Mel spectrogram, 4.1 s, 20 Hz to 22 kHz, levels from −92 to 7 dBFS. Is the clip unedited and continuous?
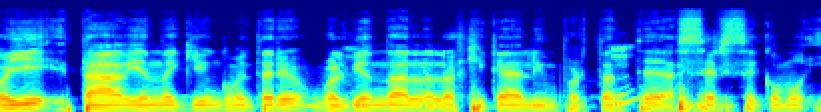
yes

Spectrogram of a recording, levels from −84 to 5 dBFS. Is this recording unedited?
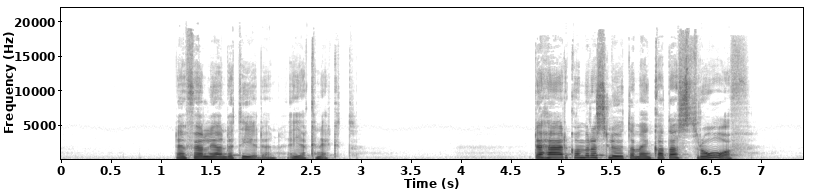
yes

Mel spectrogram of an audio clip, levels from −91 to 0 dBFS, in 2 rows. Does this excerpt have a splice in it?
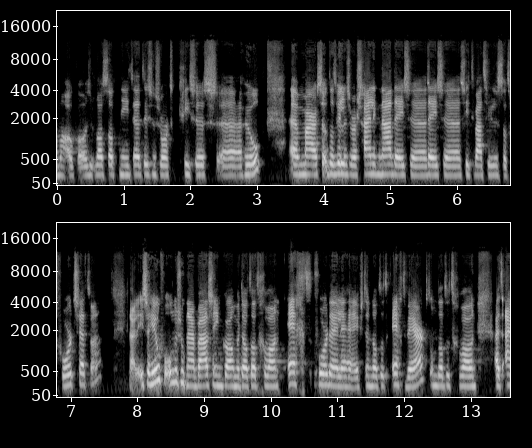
yes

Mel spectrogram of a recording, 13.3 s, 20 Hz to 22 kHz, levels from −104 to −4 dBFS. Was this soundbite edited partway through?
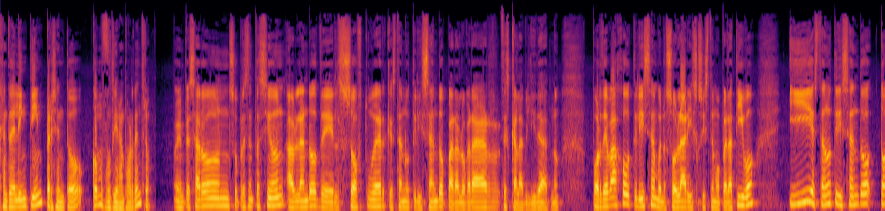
yes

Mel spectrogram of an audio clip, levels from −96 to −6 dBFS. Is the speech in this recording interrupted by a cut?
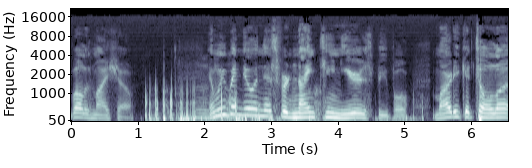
yes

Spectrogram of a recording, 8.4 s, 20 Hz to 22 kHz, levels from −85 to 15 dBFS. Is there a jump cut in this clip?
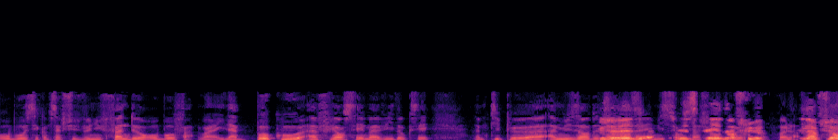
no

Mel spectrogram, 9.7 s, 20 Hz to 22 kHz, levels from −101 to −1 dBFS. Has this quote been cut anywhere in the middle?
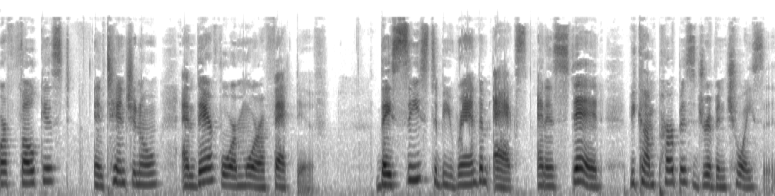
no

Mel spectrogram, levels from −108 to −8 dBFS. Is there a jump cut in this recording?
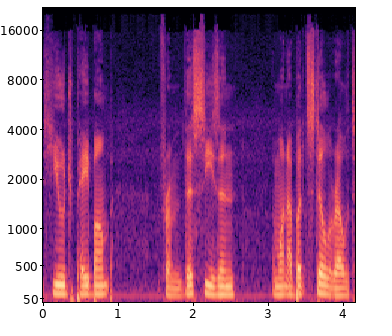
yes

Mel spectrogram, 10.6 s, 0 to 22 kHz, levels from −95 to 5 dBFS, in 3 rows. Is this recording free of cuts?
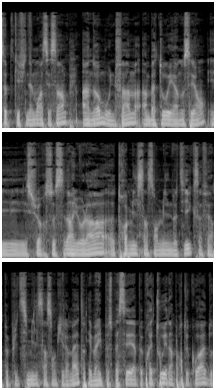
yes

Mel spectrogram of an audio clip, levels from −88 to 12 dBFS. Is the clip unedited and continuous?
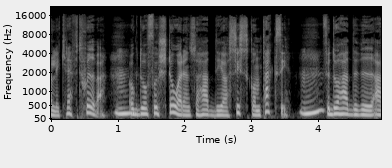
yes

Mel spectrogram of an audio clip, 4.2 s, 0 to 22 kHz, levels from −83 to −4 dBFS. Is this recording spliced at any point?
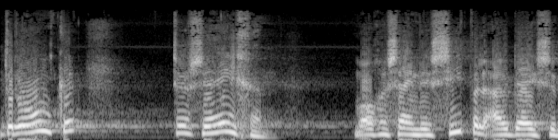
yes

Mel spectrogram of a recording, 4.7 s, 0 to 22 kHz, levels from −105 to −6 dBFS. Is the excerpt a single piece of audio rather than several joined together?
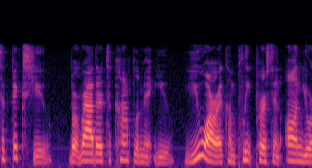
no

